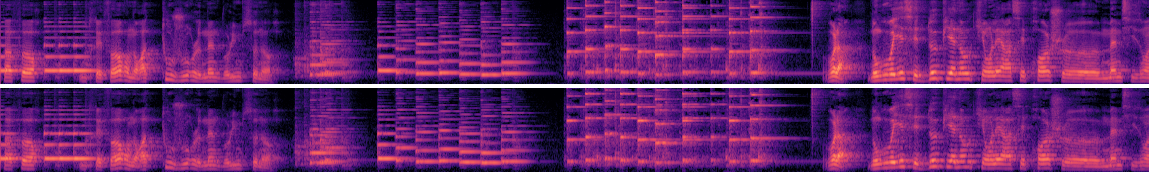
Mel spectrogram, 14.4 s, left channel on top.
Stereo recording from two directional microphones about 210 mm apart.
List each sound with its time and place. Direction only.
0.0 s music: 40° left (ahead or behind)
0.5 s music: centre (ahead or behind)
1.2 s speech: 40° left (ahead or behind)
3.8 s music: centre (ahead or behind)
10.1 s speech: 45° left (ahead or behind)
